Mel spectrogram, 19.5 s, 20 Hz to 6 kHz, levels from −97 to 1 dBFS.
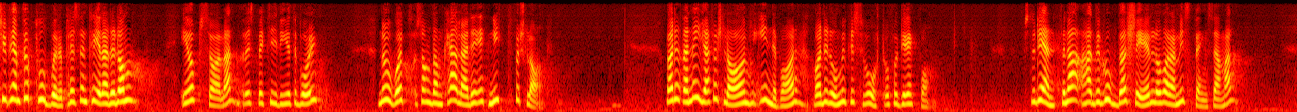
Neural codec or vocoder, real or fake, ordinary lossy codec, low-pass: codec, 16 kHz, 1 kbps, FunCodec, trained on LibriTTS, 50 frames a second; fake; none; 5.4 kHz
